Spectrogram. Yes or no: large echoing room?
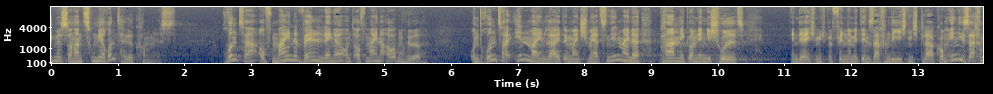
yes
